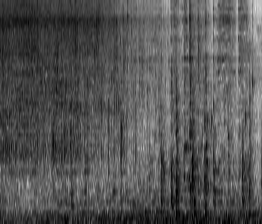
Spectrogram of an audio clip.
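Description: Hot tempering oil with fried garlic, panch phoron and curry leaves sizzling as it hits tamarind broth in a steel pot, the hiss fading over a few seconds. In the second half a spoon stirs the pot, clinking against the steel.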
